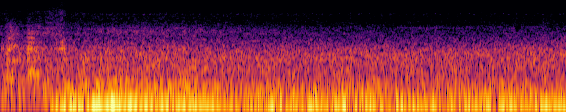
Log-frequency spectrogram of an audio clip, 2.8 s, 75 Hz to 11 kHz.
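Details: 2014 Ford SVT Raptor, about 159,000 miles, after replacing both idler pulleys and power steering pump: deep steady idle right after start-up, no whine or chirp from belt pulleys; sounds good.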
